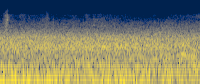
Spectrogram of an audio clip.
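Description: Steady road-traffic noise from a city street, an even hiss over a low, uneven rumble.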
